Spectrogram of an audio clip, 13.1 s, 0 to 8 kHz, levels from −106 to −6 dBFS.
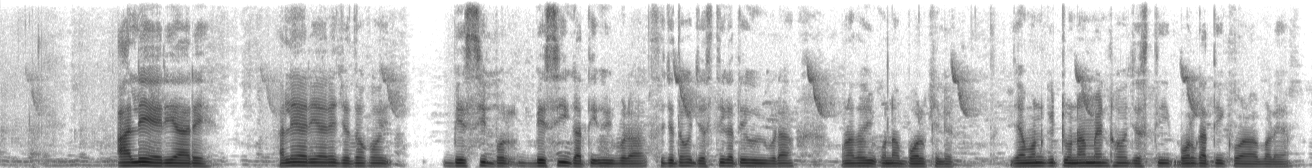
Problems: background sounds at intervals, continuous background conversations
